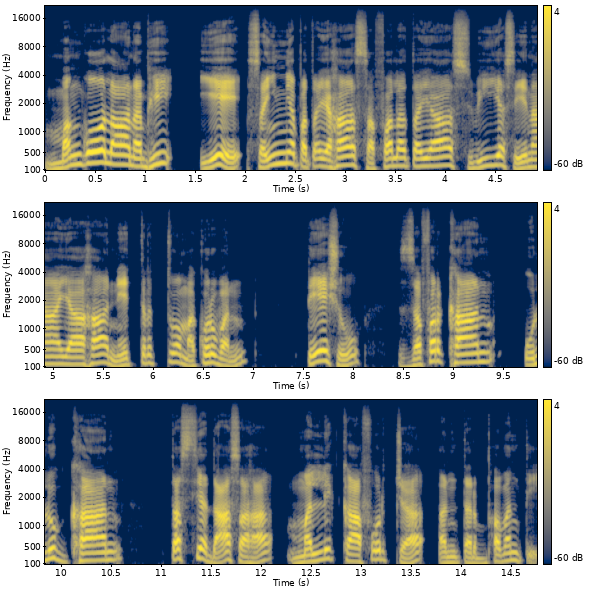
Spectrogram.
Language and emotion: Sanskrit, neutral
